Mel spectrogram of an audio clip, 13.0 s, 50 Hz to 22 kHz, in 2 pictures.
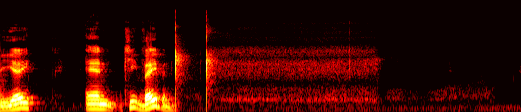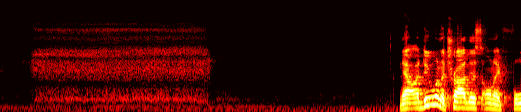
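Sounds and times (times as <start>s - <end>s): air hissing through atomizer: 2.2s - 13.0s
breathy exhale: 2.7s - 11.5s.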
